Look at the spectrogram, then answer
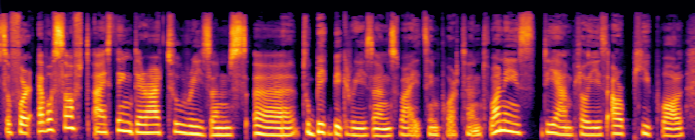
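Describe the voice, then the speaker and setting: A woman with a Hungarian accent speaks fairly slowly at a medium pitch, with ordinary pitch variation and hardly any pauses. The recording is very clean, with a silent background. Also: dry, close sound with no echo. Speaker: head of human resources. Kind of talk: interview. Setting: studio. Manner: halting.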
